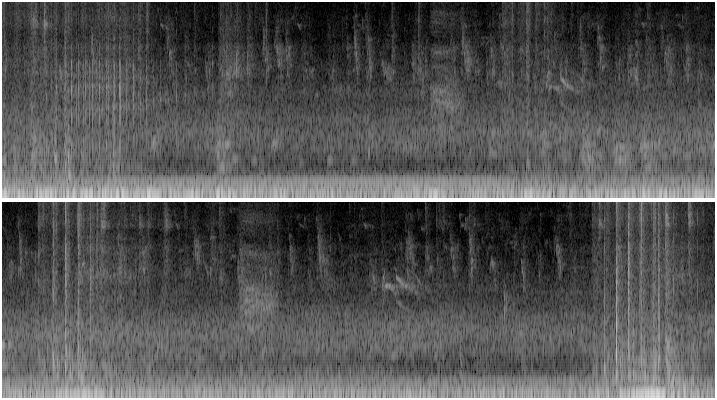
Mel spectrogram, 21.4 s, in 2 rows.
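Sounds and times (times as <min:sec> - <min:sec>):
common raven trying its wings in Hortobágy National Park: 0:00.0 - 0:04.2, 0:07.4 - 0:08.7, 0:11.1 - 0:14.8, 0:19.2 - 0:21.3
other birds in Hortobágy National Park: 0:00.0 - 0:21.3.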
